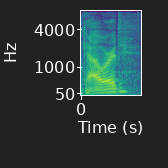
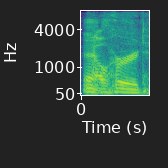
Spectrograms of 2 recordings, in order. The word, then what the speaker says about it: Cowherd: It probably was not said recently, but I just saw the clip of it yesterday, Colin Coward. Colin Coward? Howard Coward. What's his Coward, yeah. Yeah, Coward. Cowherd.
